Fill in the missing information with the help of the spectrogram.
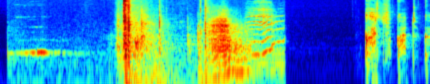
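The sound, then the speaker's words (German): A door creaks open with a drawn-out, wavering groan, preceded by a sharp burst and followed by a quick flurry of bright, sparkling magical chimes of the Lumos spell after a brief pause. “ist das für eine knarzende Tür”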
